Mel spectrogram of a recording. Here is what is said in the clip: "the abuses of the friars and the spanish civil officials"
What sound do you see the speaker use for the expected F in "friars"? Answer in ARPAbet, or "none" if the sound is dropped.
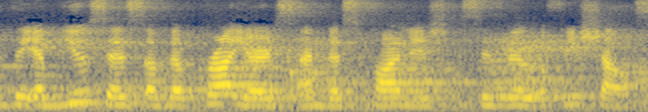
P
